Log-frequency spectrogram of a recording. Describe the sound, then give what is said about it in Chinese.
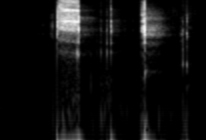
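A can of Malaysian New Year drink cracks open with a sharp pop and a short fizzing hiss. A few lighter metallic clicks follow from the tab. “是刚刚回到家的时候打开来看，诶，怎么里面有一罐饮料？它就这样子放在那边一个礼拜了。所以我决定在今天的节目把它打开来喝。”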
